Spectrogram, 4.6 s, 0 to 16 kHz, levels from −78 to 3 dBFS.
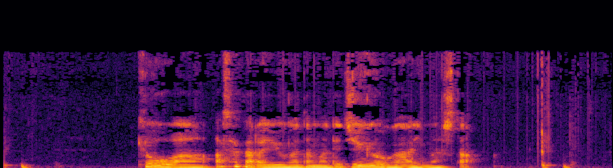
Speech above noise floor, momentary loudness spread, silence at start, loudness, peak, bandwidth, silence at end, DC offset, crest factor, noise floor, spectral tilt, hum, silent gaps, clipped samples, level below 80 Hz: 38 dB; 18 LU; 0.05 s; -13 LUFS; -2 dBFS; 11.5 kHz; 0.3 s; under 0.1%; 14 dB; -50 dBFS; -6 dB/octave; none; none; under 0.1%; -40 dBFS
